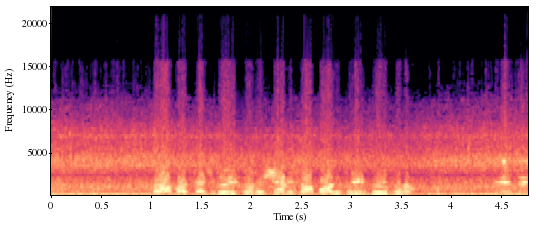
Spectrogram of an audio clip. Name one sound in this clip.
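A man speaks briefly over a headset radio.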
